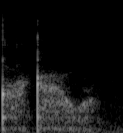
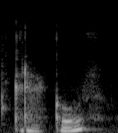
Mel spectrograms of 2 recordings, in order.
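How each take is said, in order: First: It is said with an American pronunciation. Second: It is said with a Polish pronunciation. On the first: "and I think in America" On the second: "so Warszawa in Polish, Kraków"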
